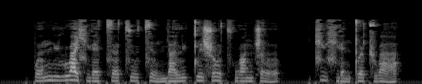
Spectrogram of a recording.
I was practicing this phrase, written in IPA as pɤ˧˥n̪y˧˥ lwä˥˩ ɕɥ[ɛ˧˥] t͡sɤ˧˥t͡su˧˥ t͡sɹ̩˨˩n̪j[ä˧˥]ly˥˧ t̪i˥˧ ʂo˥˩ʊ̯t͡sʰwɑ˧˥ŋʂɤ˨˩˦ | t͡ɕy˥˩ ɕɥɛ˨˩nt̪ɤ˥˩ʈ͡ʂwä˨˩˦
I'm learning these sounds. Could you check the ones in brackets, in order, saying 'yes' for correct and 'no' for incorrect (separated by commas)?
yes, yes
